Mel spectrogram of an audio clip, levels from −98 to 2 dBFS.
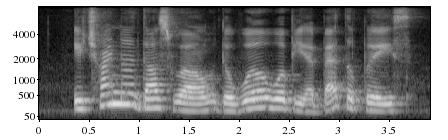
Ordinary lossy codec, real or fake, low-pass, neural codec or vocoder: none; real; none; none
